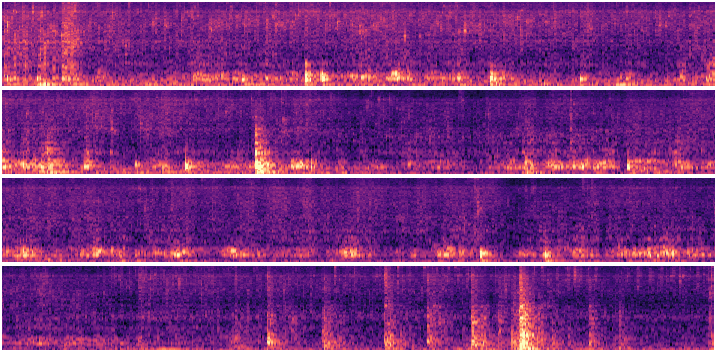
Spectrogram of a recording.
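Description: Tomato paste and onions frying in oil in a metal pot, a steady sizzle, with a wooden spatula stirring, scraping and now and then knocking against the pot.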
